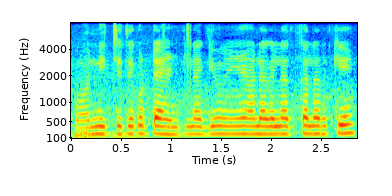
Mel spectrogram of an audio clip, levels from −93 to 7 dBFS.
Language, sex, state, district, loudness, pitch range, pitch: Hindi, female, Haryana, Jhajjar, -16 LUFS, 195-200 Hz, 195 Hz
